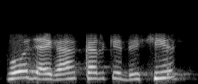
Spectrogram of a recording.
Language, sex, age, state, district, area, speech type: Hindi, female, 18-30, Bihar, Vaishali, rural, conversation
